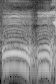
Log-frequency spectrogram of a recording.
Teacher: 오, 우 입술 모양이 동그래지죠? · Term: 원순 모음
